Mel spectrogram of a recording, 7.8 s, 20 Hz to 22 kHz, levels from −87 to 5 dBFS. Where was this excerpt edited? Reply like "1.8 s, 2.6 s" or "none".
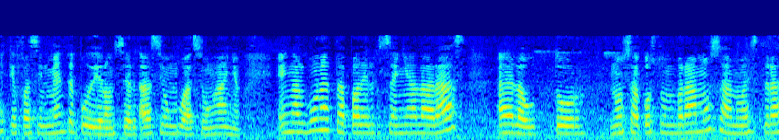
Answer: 1.4 s, 1.8 s, 3.8 s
